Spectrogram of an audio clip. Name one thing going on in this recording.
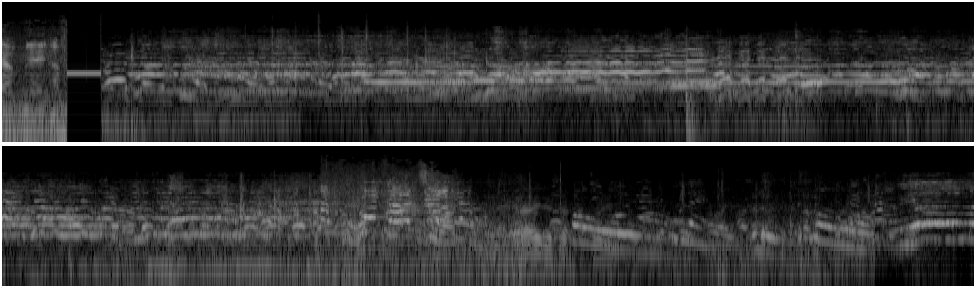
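A crowd of women cheers and shouts excitedly close by.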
